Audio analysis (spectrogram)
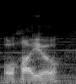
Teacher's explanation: The first O is just O, but the end of Ohayo is a long O.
